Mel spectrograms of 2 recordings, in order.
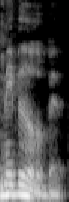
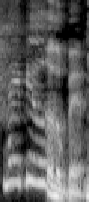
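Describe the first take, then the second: First: Said in the usual way. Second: Line delivered much higher; high, playful. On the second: Shown as a demonstration. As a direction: lift "Maybe a little bit" up high and teasing.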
